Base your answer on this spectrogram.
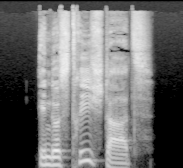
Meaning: genitive singular of Industriestaat
- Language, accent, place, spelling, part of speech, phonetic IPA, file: German, Germany, Berlin, Industriestaats, noun, [ɪndʊsˈtʁiːˌʃtaːt͡s], De-Industriestaats.ogg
